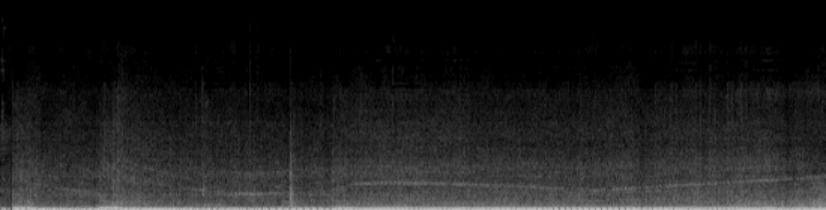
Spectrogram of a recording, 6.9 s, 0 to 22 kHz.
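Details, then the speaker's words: Suzuki M109R after engine rebuild, test ride of over 10 km: deep strong pull rising smoothly through the revs with no knocks or rattles; engine working normally under acceleration after repair. "爽了，兄弟们，跑了10几公里，发动机的工作状态一切正常，尤其是它这个后宽胎抓地力十足，直接按在地上摩擦的。"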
